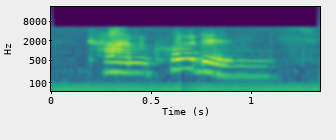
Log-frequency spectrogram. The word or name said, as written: concordance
